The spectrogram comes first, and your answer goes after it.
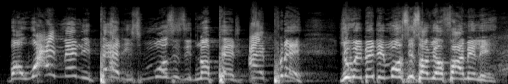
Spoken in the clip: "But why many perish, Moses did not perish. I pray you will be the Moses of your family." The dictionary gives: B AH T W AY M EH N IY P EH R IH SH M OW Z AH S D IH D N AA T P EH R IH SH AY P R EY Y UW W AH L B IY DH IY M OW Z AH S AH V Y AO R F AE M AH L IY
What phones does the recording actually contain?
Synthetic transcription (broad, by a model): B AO T W AY M EH N IY P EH R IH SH M OW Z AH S D IH D N AA T P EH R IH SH AY P R EY Y UW W AH L B IY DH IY M OW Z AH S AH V Y AO F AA M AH L IY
